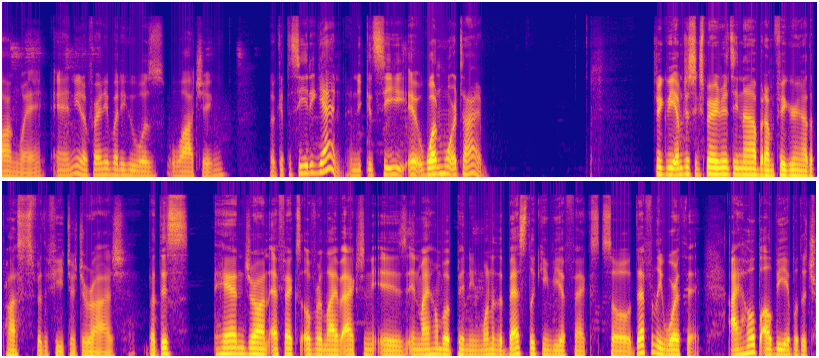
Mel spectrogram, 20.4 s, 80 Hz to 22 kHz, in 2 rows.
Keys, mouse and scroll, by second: 1.7 Tab, 2.7 middle click, 3.0-4.3 middle drag.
